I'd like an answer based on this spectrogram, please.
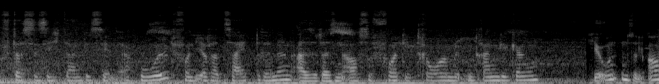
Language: German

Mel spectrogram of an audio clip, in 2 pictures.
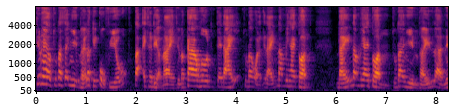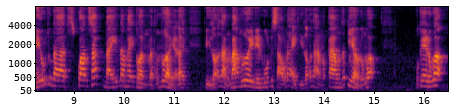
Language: Vietnamese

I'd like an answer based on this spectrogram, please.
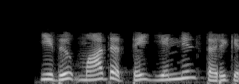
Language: Tamil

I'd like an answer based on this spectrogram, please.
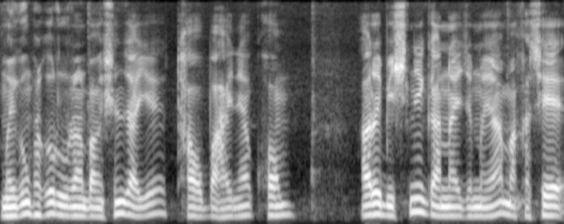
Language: Bodo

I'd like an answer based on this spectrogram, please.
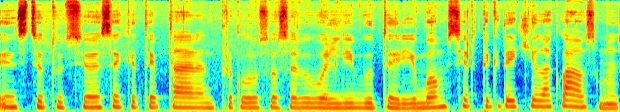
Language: Lithuanian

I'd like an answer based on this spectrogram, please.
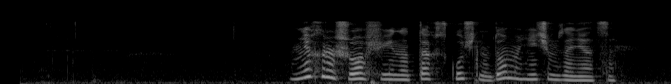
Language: Russian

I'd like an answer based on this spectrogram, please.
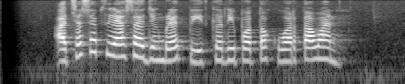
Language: Sundanese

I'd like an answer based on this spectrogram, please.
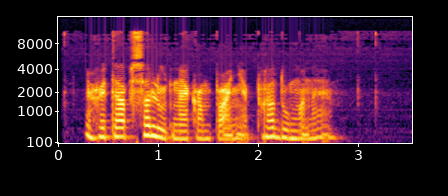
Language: Belarusian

